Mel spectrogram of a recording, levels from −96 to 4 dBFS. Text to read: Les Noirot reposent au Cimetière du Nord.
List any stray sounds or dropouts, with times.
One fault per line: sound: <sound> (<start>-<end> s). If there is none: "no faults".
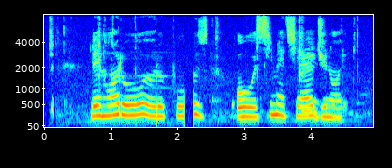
sound: dropout (2.1-2.2 s)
